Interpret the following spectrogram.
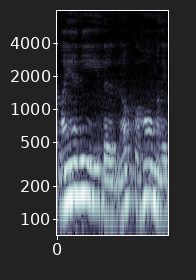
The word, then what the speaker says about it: Miami: And then you got to Miami. I know it looks like Miami, but in Oklahoma they pronounce it Miami, and conservative thinking then and now.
